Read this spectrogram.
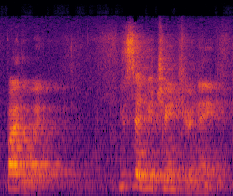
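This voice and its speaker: A man's voice: medium pitch, sing-song, moderate pace, natural voice. A man playing a blunt, needling small-town police detective in a staged reading of a play. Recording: very echoey hall, distant mic, clear noise.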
